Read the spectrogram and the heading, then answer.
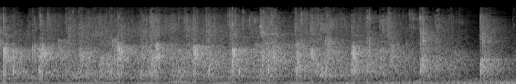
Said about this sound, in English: Slow clap. Thanks, guys.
